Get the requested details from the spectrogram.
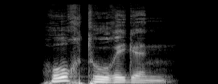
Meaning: inflection of hochtourig: 1. strong genitive masculine/neuter singular 2. weak/mixed genitive/dative all-gender singular 3. strong/weak/mixed accusative masculine singular 4. strong dative plural
- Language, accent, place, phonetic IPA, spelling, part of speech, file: German, Germany, Berlin, [ˈhoːxˌtuːʁɪɡn̩], hochtourigen, adjective, De-hochtourigen.ogg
